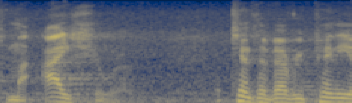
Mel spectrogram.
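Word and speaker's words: מעשר: numbers 18:21 Malachi 38-10 means 10th in Hebrew and it's pronounce maish a tenth of every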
